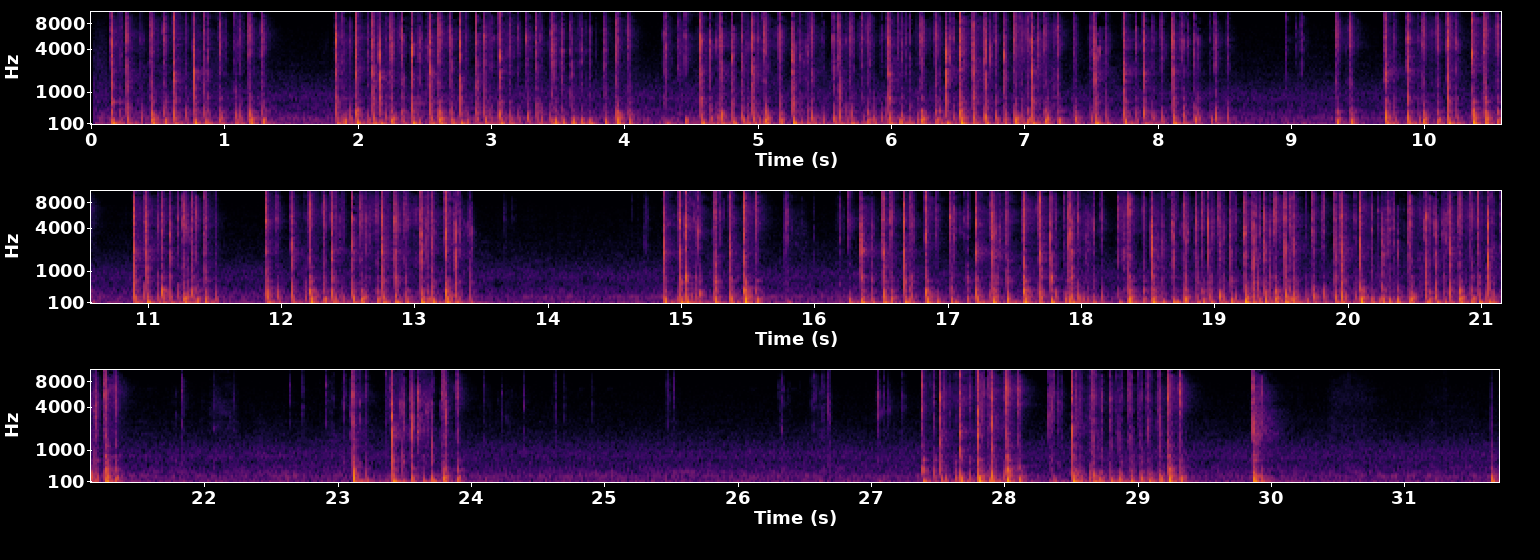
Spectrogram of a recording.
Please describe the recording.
The processing of typing an idea...
computer, keyboard, typing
